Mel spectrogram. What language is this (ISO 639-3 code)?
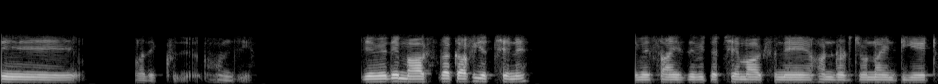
pan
